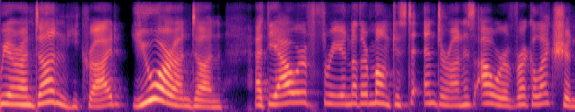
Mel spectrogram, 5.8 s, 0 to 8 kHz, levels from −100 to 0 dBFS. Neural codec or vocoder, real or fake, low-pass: codec, 24 kHz, 1.2 kbps, DualCodec; fake; 7.2 kHz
